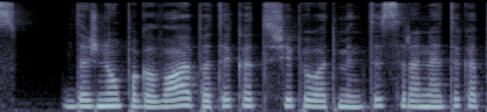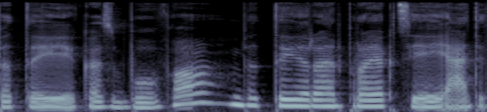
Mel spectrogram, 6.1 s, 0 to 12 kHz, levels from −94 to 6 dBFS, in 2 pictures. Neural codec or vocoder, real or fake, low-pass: none; real; 10.8 kHz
